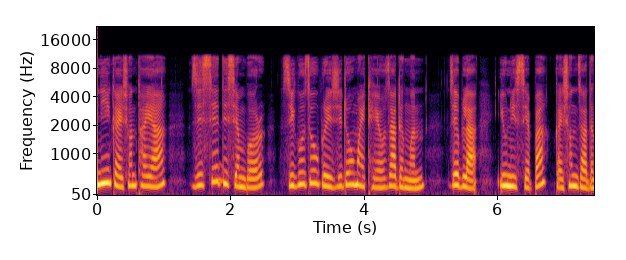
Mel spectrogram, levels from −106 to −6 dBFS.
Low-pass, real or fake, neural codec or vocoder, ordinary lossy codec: 10.8 kHz; real; none; none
